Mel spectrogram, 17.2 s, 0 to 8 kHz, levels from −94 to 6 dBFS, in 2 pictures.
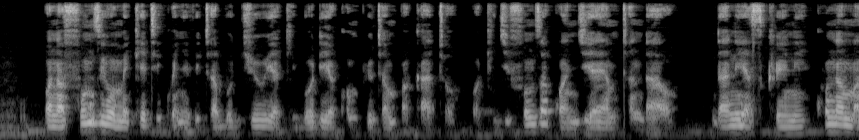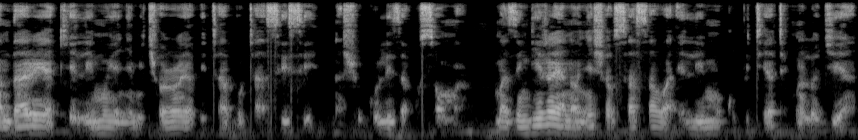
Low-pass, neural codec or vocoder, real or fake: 7.2 kHz; codec, 16 kHz, 16 kbps, FreqCodec, larger model; fake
